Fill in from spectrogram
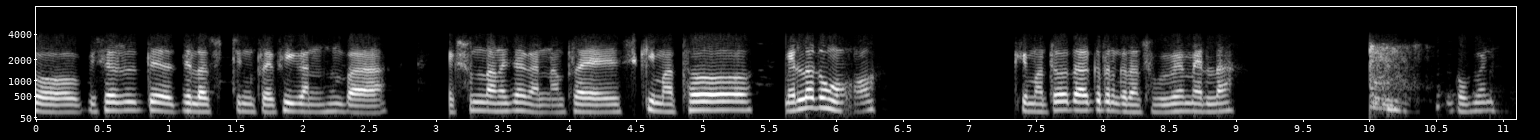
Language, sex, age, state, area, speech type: Bodo, male, 18-30, Assam, urban, conversation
